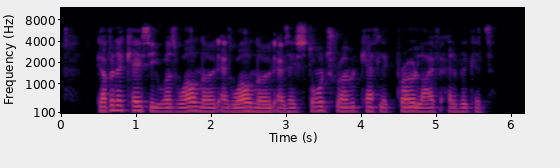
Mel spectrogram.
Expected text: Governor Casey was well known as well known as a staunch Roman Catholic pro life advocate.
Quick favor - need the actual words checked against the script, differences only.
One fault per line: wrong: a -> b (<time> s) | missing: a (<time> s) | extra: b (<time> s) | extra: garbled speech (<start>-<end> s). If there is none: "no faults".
no faults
